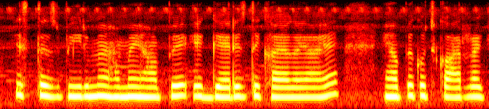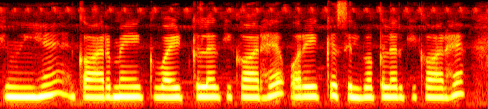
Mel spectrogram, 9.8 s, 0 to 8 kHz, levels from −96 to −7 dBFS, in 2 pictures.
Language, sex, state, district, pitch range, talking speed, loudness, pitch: Hindi, female, Bihar, Madhepura, 230-250 Hz, 205 wpm, -15 LUFS, 235 Hz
